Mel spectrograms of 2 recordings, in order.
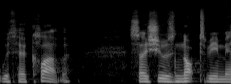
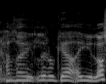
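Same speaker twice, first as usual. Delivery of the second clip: high, put-on French accent; 7 semitones higher than usual. Podcast host imagines a local speaking to a lost girl, in a put-on accent. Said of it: "sorry for the accent".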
